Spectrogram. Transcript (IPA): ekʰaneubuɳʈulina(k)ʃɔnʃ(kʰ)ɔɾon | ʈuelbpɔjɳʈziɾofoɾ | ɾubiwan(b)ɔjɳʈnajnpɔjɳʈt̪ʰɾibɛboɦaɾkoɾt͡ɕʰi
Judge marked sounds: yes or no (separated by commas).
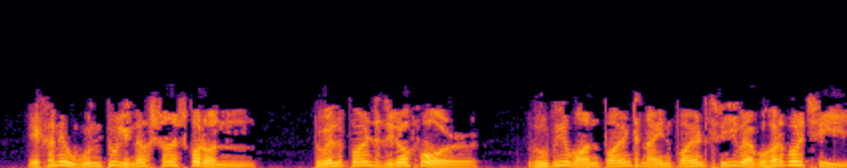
yes, no, no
